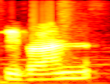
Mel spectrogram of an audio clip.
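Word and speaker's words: Iván: It's Ivan. It's Spanish, but it's kind of hard to pronounce.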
